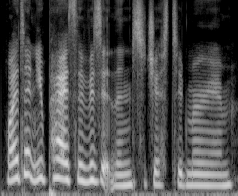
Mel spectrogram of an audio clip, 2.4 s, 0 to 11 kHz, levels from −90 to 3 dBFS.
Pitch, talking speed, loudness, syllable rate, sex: 235 Hz, 250 wpm, -18 LUFS, 6.2 syllables/s, female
